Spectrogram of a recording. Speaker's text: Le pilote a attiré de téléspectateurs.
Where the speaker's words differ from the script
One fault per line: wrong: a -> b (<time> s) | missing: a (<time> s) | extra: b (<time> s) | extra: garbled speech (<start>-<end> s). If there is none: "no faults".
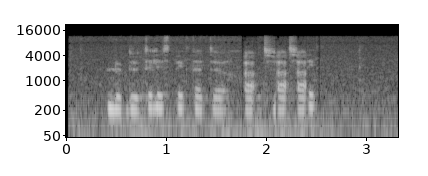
missing: pilote a attiré (0.6 s)
extra: garbled speech (1.8-2.5 s)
